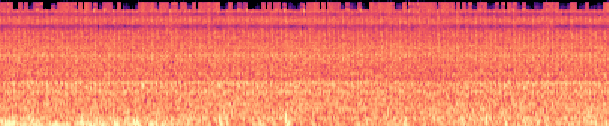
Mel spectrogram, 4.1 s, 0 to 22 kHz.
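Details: Volkswagen Polo sedan petrol engine, started cold in winter frost: idles evenly with a soft, steady hum and no knocking, all quiet; about 4,000 km on the current oil.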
